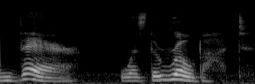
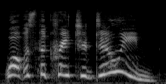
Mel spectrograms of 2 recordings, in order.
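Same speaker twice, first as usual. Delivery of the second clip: much higher, loud anxious weasel; 8 dB louder than usual. A narrator's reading. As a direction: squeak it out alarmed. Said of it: "said Dart the weasel".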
